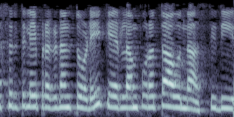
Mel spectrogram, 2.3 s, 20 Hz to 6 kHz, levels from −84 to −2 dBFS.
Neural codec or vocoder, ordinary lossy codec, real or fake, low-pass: none; none; real; 5.4 kHz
